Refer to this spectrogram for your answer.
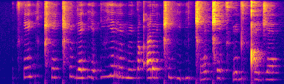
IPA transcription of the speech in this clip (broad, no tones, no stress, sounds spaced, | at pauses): t͡sʼ e bʲ ø ǁʰ e ǁʰ ø ɡ ɛ pʲ ɛ | vʲ ɛ r ø m ʏ ɡ ʊ qʼ i ɾ ʊ ɾ ʏ ǁ i pʲ ʊ pʲ ɛ ɡ͡ǁ ɛ ǁ e t͡sʼ ʏ d ɪ ǃ ɛ d͡ʒ ɛ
